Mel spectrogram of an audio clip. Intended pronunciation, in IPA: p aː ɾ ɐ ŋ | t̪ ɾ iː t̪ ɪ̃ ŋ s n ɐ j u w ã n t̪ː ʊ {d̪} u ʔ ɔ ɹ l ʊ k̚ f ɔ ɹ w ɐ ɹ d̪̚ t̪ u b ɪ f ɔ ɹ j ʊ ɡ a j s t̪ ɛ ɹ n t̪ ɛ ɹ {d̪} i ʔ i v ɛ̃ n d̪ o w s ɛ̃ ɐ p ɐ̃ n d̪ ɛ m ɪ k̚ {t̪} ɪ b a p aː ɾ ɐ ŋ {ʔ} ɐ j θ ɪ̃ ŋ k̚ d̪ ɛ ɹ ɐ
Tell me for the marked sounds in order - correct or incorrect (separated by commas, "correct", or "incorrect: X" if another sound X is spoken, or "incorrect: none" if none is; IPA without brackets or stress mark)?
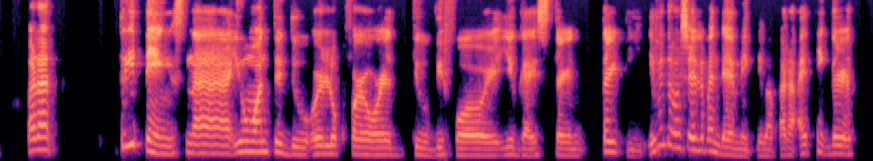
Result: correct, incorrect: t̪, incorrect: d̪, correct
